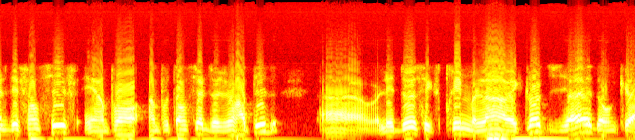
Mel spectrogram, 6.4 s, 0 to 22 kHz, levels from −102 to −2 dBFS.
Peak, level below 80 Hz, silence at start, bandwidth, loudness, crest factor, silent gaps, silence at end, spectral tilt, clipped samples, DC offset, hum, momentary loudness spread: 0 dBFS; -32 dBFS; 0 s; over 20 kHz; -8 LUFS; 8 dB; none; 0 s; -5.5 dB/octave; 6%; under 0.1%; none; 5 LU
